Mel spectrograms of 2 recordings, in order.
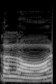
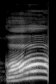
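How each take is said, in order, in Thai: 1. แยกเป็นสองพยางค์ k แล้วตามด้วย l 2. เริ่มด้วยเสียง k ธรรมดา ไม่มี l (1) "ไม่ใช่กะหลอ" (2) "มาอ่านว่ากอ"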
